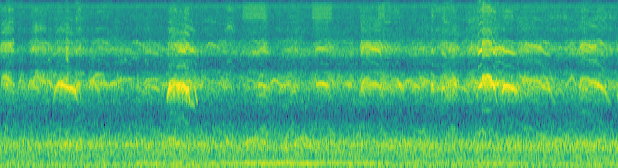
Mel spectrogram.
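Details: Black-headed gulls around a nest holding three chicks, giving scattered short, rasping, down-curving calls at irregular intervals against a constant low hum.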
